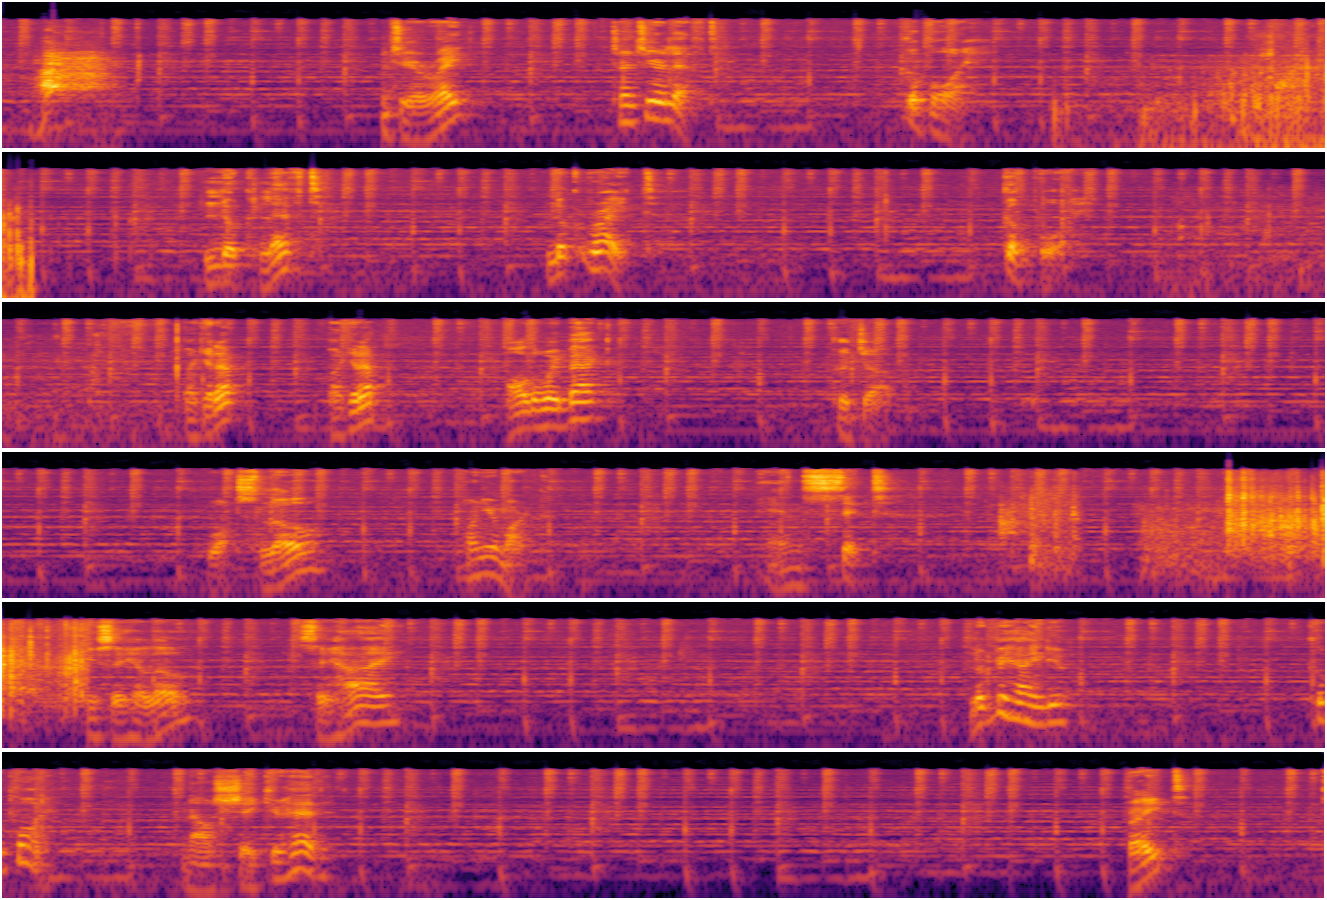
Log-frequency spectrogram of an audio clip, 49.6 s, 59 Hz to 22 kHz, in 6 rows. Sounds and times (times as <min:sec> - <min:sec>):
Music: 0:00.0 - 0:49.6
Speech: 0:02.4 - 0:03.0, 0:03.8 - 0:04.5, 0:05.6 - 0:06.2, 0:09.5 - 0:10.3, 0:11.7 - 0:12.4, 0:14.5 - 0:15.1, 0:17.7 - 0:19.0, 0:19.7 - 0:20.4, 0:21.7 - 0:22.2, 0:26.1 - 0:26.9, 0:27.7 - 0:28.2, 0:29.5 - 0:30.4, 0:33.6 - 0:34.3, 0:34.9 - 0:35.6, 0:39.1 - 0:39.8, 0:41.2 - 0:41.7, 0:42.5 - 0:43.4, 0:48.4 - 0:48.8.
